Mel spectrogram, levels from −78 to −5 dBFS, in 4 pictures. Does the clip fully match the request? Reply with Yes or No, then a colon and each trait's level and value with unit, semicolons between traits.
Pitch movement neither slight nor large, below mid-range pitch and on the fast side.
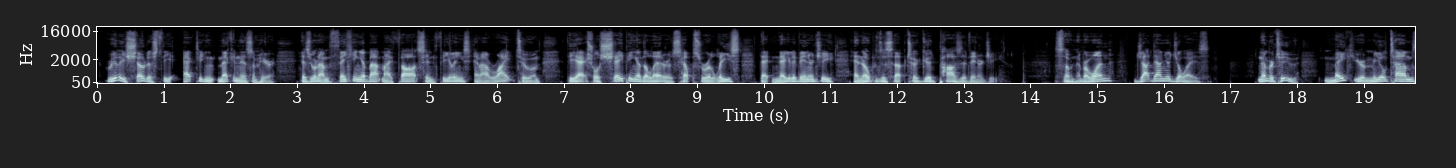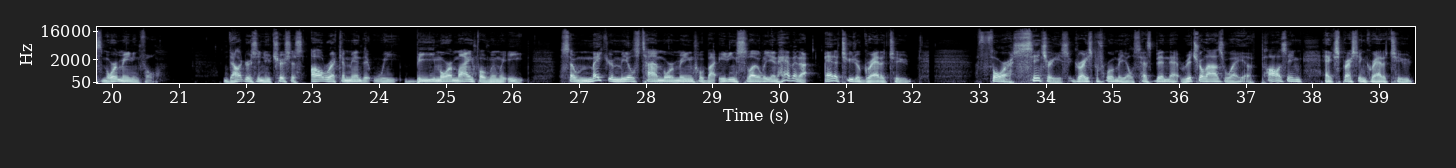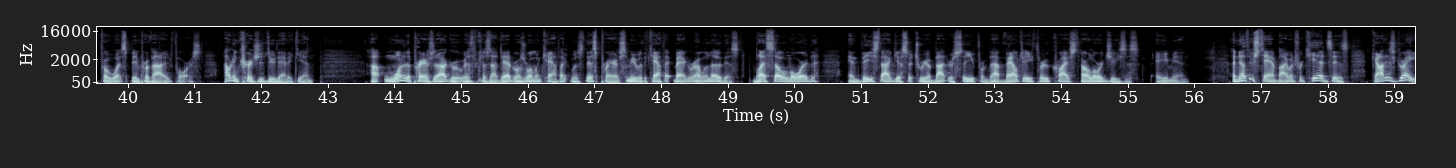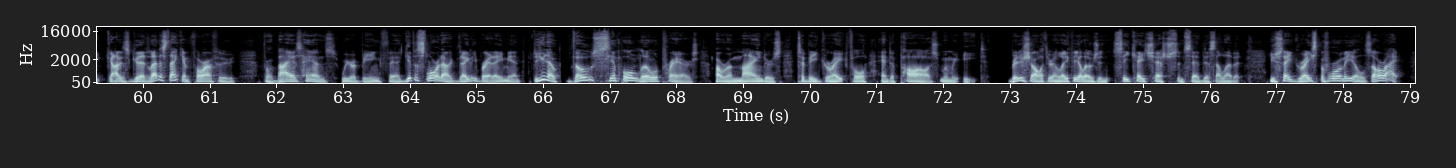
No: average, 4.1 semitones; low, 100 Hz; average, 180 wpm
